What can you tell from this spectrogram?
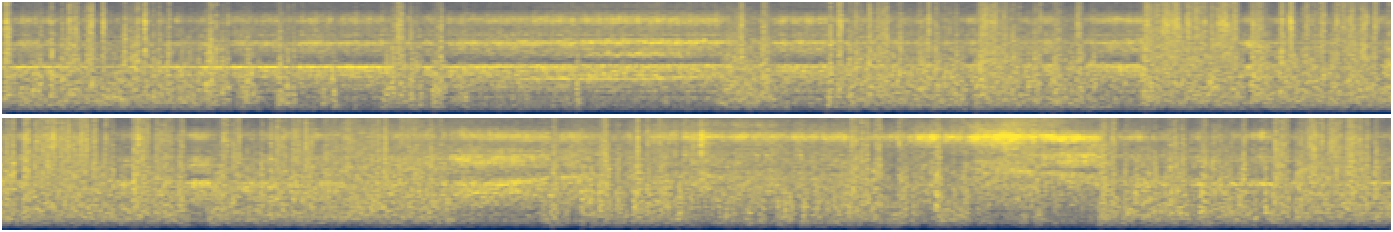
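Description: Auto-rickshaw under way, heard from inside its open-sided cabin: the engine running steadily, mixed with wind and road noise, loud and unbroken.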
